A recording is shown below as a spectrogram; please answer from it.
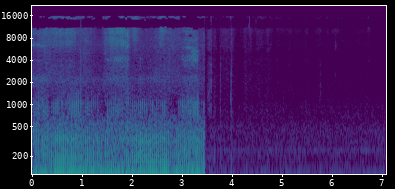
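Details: Pet cat waking its owner in the morning, purring loudly and closely: a low, rapid, throbbing rumble for about three and a half seconds that then stops abruptly, leaving a quiet room.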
